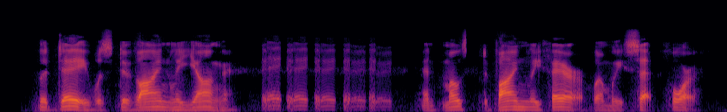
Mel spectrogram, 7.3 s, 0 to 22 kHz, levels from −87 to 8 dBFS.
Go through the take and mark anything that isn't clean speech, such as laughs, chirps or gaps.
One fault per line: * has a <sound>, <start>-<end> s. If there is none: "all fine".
* has a laugh, 2.6-3.9 s
* has a dropout, 4.7-4.8 s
